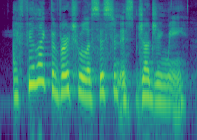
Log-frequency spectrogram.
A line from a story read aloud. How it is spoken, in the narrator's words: she blurted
